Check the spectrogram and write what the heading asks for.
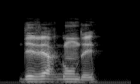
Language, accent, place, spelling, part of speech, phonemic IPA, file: French, France, Lyon, dévergonder, verb, /de.vɛʁ.ɡɔ̃.de/, LL-Q150 (fra)-dévergonder.wav
- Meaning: 1. to break bad, be led astray 2. to debauch, corrupt, pervert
